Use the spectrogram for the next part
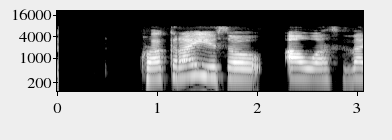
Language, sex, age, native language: Icelandic, male, 9, Icelandic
